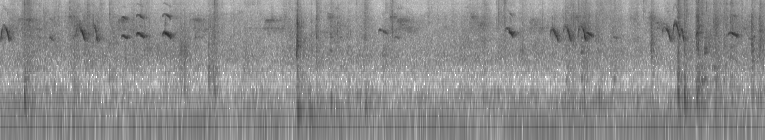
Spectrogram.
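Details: Chicks aged three weeks in a brooder; sparse high peeps in short groups between quieter stretches, with sharp clicking taps and rustling more prominent than the calls.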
